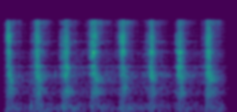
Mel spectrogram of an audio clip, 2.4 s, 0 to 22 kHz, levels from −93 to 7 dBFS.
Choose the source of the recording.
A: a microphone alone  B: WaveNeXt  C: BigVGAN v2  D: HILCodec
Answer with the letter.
D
